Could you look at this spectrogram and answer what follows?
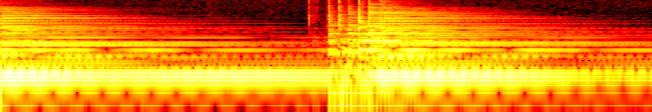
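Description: Acoustic guitar strummed once across all six strings with the A string muted, a single bright attack that rings on as a sustained chord and slowly fades, alone and close.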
